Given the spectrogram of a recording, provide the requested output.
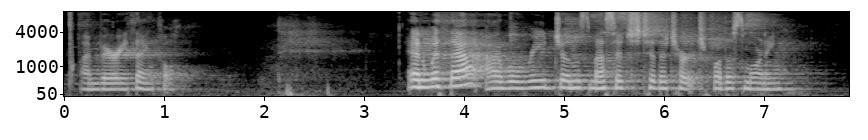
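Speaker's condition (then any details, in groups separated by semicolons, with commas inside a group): No condition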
